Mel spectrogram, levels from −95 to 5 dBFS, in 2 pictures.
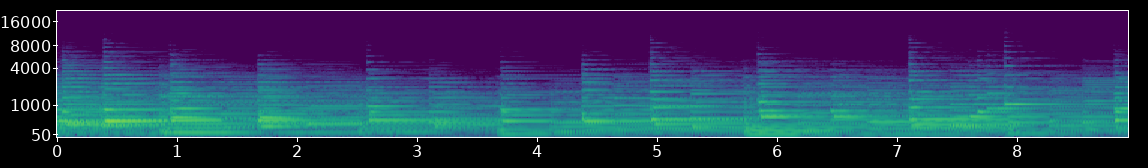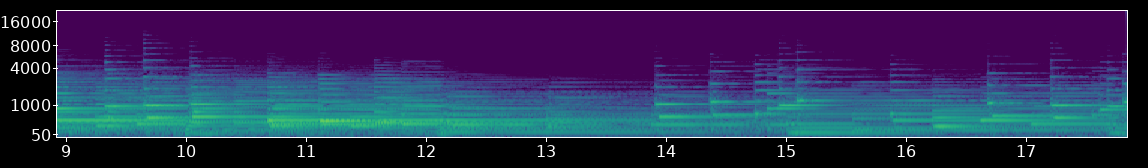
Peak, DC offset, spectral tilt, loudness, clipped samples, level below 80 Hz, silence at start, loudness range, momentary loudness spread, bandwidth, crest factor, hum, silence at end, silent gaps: -8 dBFS; under 0.1%; -9 dB/octave; -29 LUFS; under 0.1%; -50 dBFS; 0 s; 8 LU; 13 LU; 5.8 kHz; 20 dB; none; 0 s; none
